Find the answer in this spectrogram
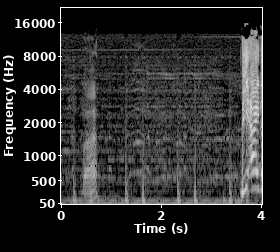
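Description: Heartbeat suspense sound effect over a steady low drone: dull thuds in pairs about once a second. A man's voice speaks briefly near the start and again near the end.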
